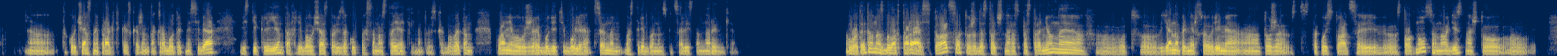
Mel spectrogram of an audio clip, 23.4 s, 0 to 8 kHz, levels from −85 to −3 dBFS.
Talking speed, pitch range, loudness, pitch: 140 wpm, 90-110 Hz, -16 LUFS, 95 Hz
